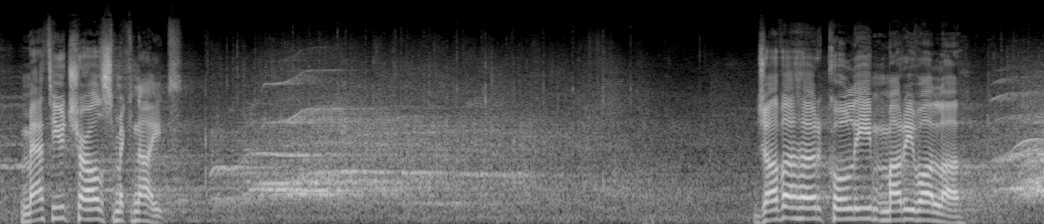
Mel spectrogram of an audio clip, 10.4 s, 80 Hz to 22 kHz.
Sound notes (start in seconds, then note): 2.0 audience applauding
